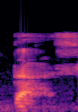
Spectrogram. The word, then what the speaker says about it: does: Debe ser does, como dicen ustedes, o das, la pronunciación.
